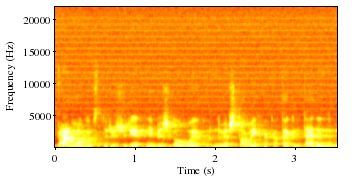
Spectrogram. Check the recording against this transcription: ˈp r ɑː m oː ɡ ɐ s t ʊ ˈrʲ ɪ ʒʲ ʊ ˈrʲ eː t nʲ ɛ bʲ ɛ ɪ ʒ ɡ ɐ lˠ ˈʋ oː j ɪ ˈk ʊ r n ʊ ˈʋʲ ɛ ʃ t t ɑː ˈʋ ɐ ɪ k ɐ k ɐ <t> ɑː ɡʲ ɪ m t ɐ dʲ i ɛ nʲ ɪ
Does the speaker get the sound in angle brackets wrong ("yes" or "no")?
no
